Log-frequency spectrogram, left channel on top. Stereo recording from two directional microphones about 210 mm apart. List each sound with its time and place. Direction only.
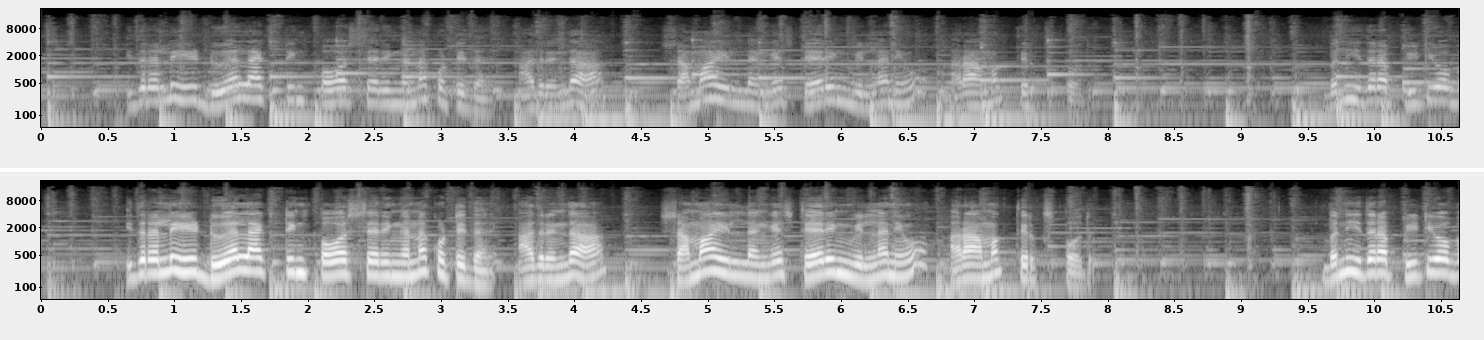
0.6 s speech: 55° right (ahead or behind)
9.6 s music: 55° right (ahead or behind)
